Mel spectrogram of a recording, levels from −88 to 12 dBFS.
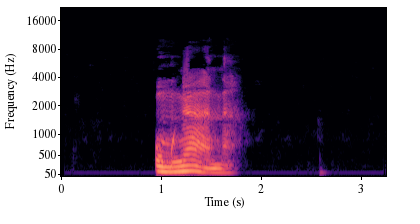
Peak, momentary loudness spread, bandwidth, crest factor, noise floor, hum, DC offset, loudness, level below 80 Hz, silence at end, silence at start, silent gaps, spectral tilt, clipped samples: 0 dBFS; 10 LU; 7 kHz; 18 dB; -70 dBFS; none; under 0.1%; -14 LUFS; -44 dBFS; 1.5 s; 0.95 s; none; -8.5 dB/octave; under 0.1%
